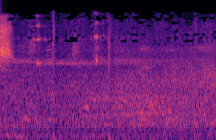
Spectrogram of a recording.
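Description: Basketball bouncing on a hardwood court during live play: a few sharp, separate bounces in a large empty arena, with no crowd noise.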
